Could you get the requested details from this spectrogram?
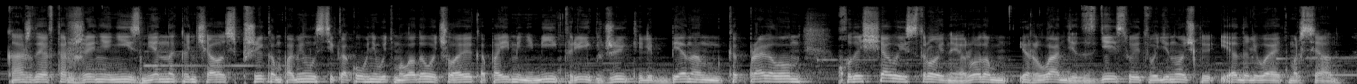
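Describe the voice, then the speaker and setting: A man's voice: on the low side, normal speed, faint music behind, pitched above the performer's own voice, lightly acted. A man voicing a stubborn, bookish Martian man who argues earnestly and lectures his accuser.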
